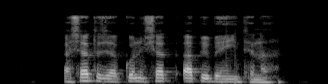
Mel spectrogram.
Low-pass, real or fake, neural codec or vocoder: 9.9 kHz; real; none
